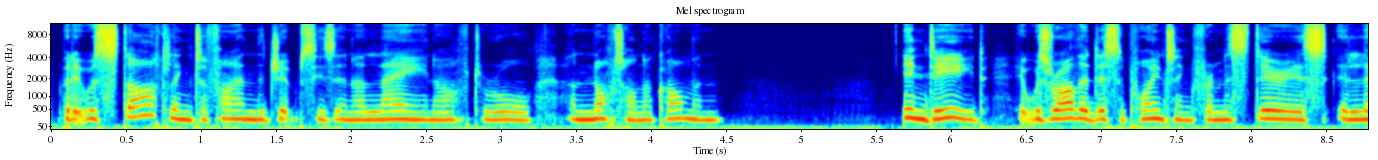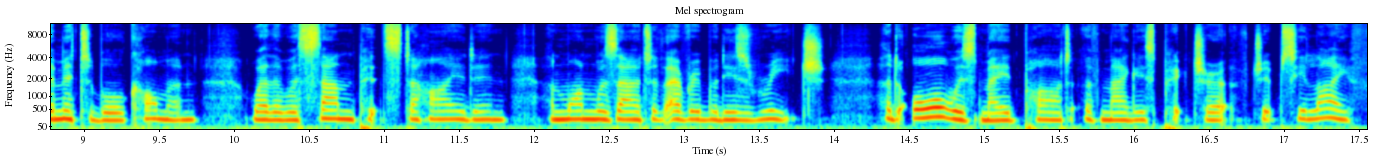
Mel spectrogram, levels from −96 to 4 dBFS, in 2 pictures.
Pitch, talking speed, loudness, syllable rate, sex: 215 Hz, 180 wpm, -20 LUFS, 5.6 syllables/s, female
